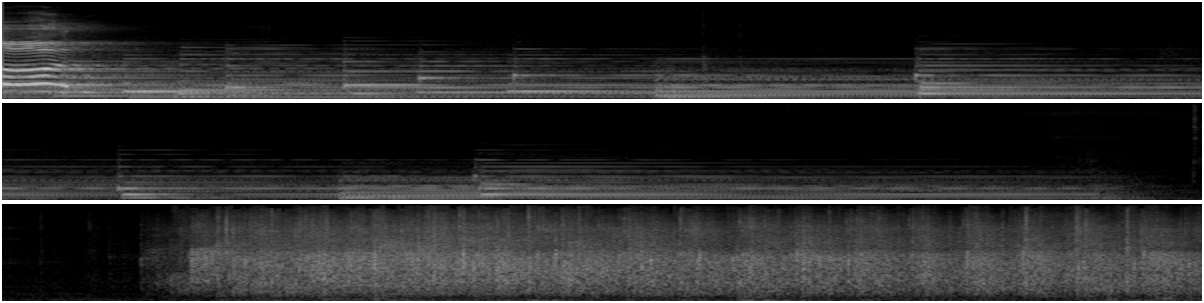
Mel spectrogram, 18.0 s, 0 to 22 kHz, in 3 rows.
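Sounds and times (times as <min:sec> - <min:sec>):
applause: 0:12.6 - 0:18.0.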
